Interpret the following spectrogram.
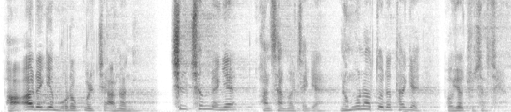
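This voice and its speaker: A male pastor preaches a sermon, telling a story in a lively way and acting out the quotes. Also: on the high side, moderate pace. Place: church sanctuary. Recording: echoey church hall.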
